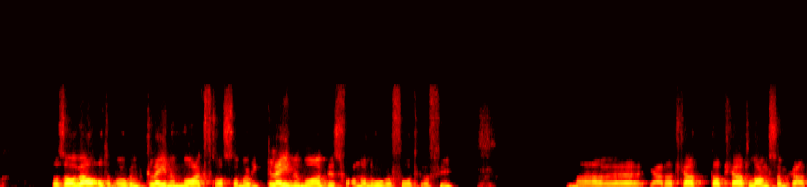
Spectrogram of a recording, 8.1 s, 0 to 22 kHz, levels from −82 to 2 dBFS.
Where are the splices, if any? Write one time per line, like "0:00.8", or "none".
0:02.1
0:02.5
